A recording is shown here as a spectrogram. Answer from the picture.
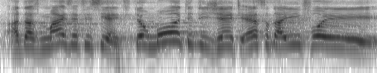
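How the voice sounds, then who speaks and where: A man talks at a moderate pace in an animated tone with lively intonation. Noticeable background noise is present. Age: 60s. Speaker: business consultant and speaker. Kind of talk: seminar talk. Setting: seminar room with live audience.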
